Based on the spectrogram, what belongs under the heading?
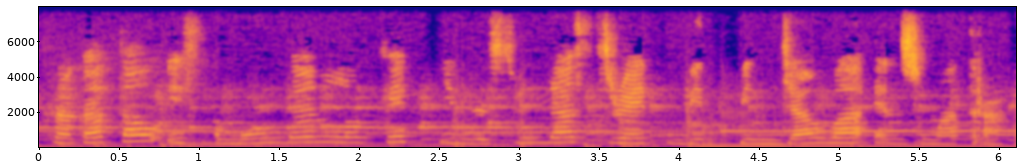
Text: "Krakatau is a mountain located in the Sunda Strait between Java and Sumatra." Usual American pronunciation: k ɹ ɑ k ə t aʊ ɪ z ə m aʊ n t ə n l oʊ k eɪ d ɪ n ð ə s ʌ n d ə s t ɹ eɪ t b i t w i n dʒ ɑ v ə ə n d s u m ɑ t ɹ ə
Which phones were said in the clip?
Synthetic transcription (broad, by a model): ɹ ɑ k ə t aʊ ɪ s ə m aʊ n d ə n l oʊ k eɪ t ɪ n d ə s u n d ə s t ɹ eɪ t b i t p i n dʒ ɑ w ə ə n s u m ɑ t ɹ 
